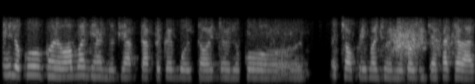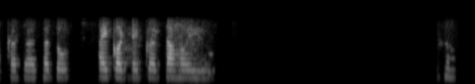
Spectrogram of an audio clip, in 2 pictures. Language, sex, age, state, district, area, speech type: Gujarati, female, 18-30, Gujarat, Surat, urban, conversation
